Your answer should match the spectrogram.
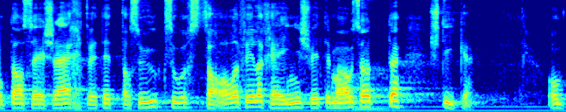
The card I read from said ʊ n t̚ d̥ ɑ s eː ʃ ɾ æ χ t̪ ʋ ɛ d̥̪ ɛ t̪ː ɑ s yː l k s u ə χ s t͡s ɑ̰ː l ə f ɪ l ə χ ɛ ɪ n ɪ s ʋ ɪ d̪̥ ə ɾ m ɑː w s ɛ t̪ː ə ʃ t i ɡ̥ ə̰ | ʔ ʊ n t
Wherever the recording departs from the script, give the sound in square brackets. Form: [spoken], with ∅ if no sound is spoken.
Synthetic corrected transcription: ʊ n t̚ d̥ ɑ s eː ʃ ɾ æ χ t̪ ʋ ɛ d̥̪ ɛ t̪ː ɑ s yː l k s u ə χ s t͡s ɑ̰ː l ə f ɪ l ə χ ɛ ɪ n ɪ [ʃ] ʋ ɪ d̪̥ ə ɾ m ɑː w s [œ] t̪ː ə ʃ t i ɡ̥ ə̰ | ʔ ʊ n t

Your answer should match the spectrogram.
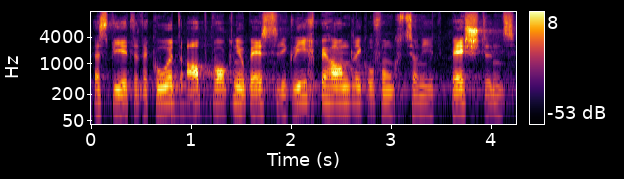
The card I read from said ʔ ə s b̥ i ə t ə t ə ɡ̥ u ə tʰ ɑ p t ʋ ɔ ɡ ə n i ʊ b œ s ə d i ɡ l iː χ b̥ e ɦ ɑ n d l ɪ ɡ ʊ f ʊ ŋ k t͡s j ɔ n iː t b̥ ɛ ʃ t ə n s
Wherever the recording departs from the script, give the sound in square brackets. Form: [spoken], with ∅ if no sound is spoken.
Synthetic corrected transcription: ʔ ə s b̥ i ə t ə t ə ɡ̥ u ə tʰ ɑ p [k] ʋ ɔ ɡ ə n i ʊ b [ɛ] s ə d i ɡ l iː χ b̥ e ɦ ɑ n d l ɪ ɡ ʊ f ʊ ŋ k t͡s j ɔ n iː t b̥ ɛ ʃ t ə n s

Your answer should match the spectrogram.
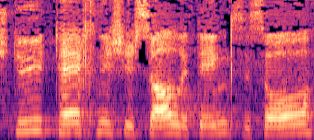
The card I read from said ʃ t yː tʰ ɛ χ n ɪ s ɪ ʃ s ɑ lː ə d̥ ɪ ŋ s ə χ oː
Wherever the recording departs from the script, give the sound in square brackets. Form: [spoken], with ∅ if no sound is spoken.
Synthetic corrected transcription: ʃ t yː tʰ ɛ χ n ɪ [ʃ] ɪ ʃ s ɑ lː ə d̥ ɪ ŋ s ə [s] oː

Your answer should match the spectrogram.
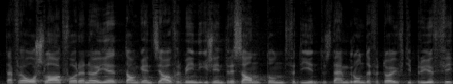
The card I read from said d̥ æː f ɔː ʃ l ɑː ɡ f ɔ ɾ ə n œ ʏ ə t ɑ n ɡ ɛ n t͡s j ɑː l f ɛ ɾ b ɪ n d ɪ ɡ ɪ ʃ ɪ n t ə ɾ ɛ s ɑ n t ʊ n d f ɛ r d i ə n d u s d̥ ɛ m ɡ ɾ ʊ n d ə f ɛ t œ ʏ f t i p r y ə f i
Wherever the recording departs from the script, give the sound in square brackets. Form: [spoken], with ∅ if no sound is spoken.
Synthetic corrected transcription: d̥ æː f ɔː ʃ l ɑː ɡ f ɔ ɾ ə n œ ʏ ə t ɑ [ŋ] ɡ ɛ n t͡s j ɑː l f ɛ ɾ b ɪ n d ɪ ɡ ɪ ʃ ɪ n t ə ɾ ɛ s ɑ n t ʊ n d f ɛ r d i ə n [t] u s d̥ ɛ m ɡ ɾ ʊ n d ə f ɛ t œ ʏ f t i p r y ə f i

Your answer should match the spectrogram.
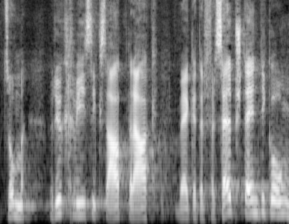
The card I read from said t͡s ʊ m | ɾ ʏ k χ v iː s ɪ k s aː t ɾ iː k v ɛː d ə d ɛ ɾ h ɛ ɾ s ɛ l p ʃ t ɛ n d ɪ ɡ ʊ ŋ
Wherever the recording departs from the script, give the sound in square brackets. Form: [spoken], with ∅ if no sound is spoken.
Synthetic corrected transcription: t͡s ʊ m | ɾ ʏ k χ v iː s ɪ k s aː t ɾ [aː] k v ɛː [ɡ] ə d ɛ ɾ [f] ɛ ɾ s ɛ l p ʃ t ɛ n d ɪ ɡ ʊ ŋ

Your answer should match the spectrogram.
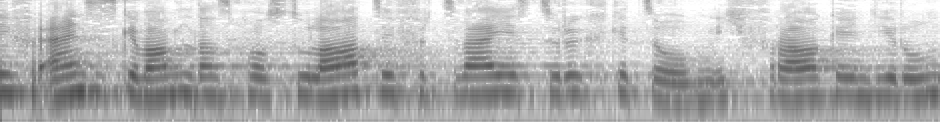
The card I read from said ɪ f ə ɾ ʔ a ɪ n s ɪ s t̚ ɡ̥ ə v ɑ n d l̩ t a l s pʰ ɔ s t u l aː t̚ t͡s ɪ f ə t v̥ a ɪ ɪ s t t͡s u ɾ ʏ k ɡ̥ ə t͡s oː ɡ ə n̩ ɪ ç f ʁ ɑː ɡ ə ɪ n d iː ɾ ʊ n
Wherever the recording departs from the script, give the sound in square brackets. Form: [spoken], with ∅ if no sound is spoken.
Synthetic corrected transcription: ɪ f ə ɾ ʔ a ɪ n s ɪ s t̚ ɡ̥ ə v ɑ n d l̩ t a l s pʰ ɔ s t u l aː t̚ t͡s ɪ f ə [t͡s] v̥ a ɪ ɪ s t t͡s u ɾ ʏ k ɡ̥ ə t͡s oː ɡ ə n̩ ɪ ç f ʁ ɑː ɡ ə ɪ n d iː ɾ ʊ n

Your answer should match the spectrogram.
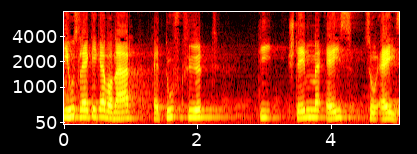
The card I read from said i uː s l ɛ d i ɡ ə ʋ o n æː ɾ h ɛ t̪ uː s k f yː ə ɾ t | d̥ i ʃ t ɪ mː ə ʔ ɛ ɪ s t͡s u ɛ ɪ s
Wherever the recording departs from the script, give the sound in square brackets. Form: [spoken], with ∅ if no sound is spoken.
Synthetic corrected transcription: i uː s l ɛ [ɡ] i ɡ ə ʋ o n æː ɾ h ɛ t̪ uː [f] k f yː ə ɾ t | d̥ i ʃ t ɪ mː ə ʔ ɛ ɪ s t͡s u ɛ ɪ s

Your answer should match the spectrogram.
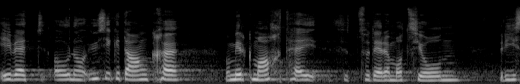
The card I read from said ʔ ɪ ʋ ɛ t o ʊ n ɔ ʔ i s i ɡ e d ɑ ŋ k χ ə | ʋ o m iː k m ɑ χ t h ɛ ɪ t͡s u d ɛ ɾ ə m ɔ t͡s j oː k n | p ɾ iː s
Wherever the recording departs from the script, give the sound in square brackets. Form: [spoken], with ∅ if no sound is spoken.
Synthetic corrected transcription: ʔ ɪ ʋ ɛ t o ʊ n ɔ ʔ [y] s i ɡ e d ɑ ŋ k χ ə | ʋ o m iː k m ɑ χ t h ɛ ɪ t͡s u d ɛ ɾ ə m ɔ t͡s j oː [∅] n | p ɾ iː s

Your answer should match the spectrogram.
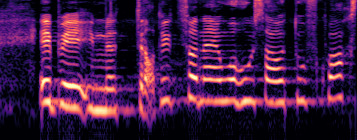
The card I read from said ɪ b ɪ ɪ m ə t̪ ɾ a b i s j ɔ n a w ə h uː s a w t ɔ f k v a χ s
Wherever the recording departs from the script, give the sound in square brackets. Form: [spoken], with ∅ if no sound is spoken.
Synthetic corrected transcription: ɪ b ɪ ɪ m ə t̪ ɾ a [d] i [t͡s] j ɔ n [ɛ] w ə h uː s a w t [u] f k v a χ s

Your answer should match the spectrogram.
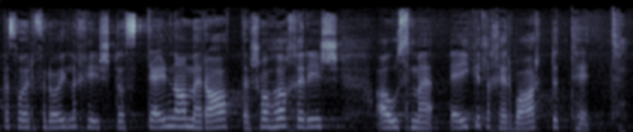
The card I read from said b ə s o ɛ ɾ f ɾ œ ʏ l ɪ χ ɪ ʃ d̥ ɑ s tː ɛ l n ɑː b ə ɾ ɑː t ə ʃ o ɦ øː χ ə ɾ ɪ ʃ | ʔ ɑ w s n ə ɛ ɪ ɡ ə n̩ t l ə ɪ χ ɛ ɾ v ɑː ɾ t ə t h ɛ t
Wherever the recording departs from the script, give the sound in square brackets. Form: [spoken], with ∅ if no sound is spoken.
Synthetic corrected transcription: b ə s o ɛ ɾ f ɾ œ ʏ l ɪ χ ɪ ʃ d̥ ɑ s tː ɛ l n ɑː [m] ə ɾ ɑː t ə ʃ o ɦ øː χ ə ɾ ɪ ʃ | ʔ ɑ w s [m] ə ɛ ɪ ɡ ə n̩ t l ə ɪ χ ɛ ɾ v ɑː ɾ t ə t h ɛ t

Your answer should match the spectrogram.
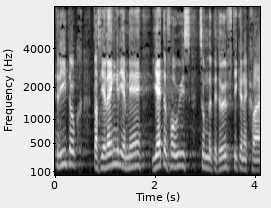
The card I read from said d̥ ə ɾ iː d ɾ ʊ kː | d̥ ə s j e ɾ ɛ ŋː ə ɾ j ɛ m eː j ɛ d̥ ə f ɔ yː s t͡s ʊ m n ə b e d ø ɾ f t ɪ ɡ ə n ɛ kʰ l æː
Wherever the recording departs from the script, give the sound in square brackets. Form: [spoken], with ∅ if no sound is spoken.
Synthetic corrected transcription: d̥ ə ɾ iː d ɾ ʊ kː | d̥ [ɑ] s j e [l] ɛ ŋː ə ɾ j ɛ m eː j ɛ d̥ ə f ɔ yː s t͡s ʊ m n ə b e d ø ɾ f t ɪ ɡ ə n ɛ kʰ l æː

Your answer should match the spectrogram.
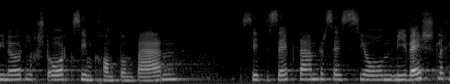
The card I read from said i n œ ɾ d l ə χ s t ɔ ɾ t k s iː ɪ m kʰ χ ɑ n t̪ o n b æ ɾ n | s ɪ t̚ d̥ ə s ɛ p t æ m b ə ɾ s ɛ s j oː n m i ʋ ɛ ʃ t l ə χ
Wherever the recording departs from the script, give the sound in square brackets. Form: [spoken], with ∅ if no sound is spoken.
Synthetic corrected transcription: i n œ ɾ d l ə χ [ʃ] t ɔ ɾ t k s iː ɪ m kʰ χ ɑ n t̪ o n b æ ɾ n | s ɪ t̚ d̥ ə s ɛ p t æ m b ə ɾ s ɛ s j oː n m i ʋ ɛ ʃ t l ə χ

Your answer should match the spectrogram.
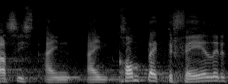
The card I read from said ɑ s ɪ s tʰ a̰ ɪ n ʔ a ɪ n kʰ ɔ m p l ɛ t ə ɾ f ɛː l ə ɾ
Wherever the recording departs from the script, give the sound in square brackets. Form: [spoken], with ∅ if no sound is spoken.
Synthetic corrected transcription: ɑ s ɪ s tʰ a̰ ɪ n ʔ a ɪ n kʰ ɔ m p l ɛ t ə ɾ f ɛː l ə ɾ

